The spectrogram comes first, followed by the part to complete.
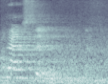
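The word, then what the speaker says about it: fasten: ফাস্টেন, ফ্যাশন উচ্চারণটা আমরা করবো ফ্যাশন।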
